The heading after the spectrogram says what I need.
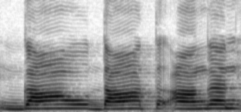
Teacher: वे स्वर जिनका उच्चारण नाक और मुख दोनों से होता है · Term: अनुनासिक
